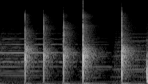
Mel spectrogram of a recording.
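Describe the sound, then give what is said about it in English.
Sharp hand claps ring out in a quick patterned rhythm, six crisp claps with a brief pause before the last ones, tapping out a song's beat to work a clap-controlled device whose audio sensor responds to different clap rhythms by turning the matching appliance on and off. No voices. “Inside, the patented audio sensor will respond to different clap rhythms, turning on and off the corresponding appliance.”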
